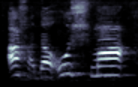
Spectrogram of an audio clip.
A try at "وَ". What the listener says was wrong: नहीं, अलिफ भी नहीं है वो। वहाँ पर होगा वो वाह होगा, वाह दहुश, वाह होगा वो। दउश नहीं, दहुश।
